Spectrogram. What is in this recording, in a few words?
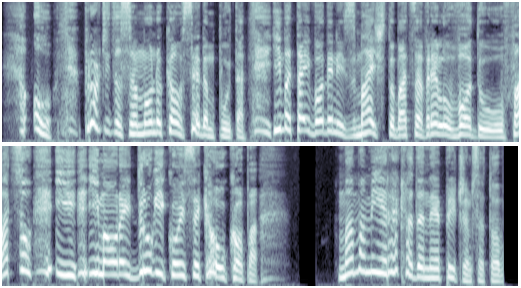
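Serbian male character; voice demos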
